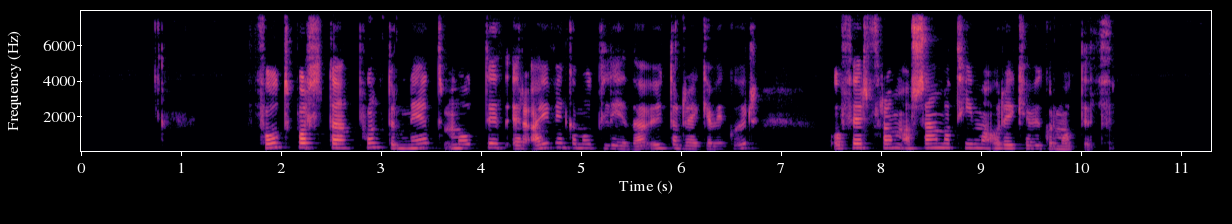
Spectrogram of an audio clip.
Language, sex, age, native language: Icelandic, female, 40-49, Icelandic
